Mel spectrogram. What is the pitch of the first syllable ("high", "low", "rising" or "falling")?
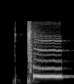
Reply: high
